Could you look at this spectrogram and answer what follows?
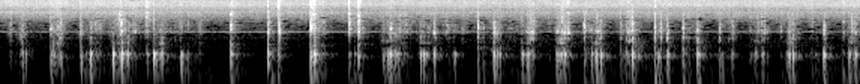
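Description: Metal spoon stirring a thick salt, pepper and chili dipping sauce in a bowl, scraping and clicking against the bowl several times a second.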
